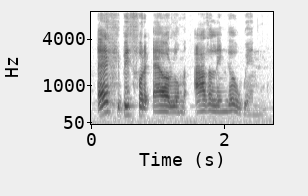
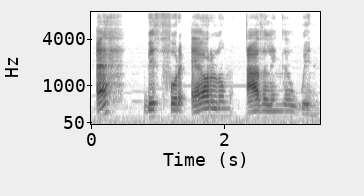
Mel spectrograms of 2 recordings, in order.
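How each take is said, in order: First: It is read at normal speed. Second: It is read slowly.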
